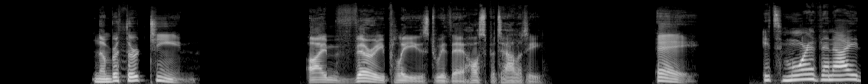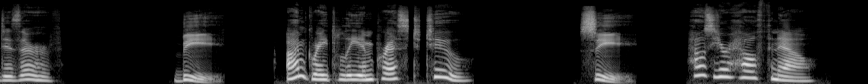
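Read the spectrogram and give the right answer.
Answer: B: I'm greatly impressed too.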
